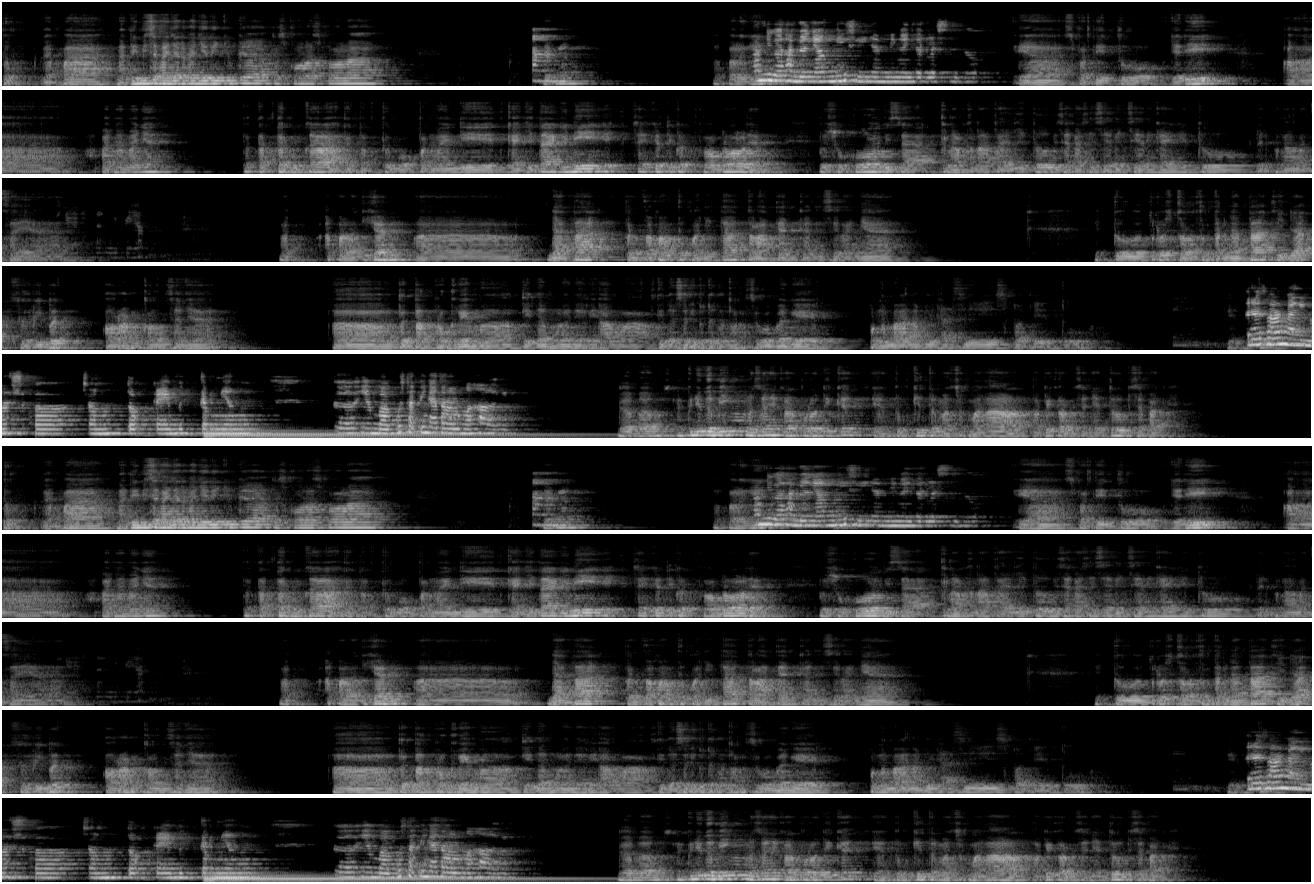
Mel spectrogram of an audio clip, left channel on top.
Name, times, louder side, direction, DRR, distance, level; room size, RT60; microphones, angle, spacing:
voice 1, 0.0-3.8 5.4-5.7 7.1-7.7 10.1-12.1 12.8-14.7 15.5-20.7 21.0-26.8 29.0-29.1 29.4-31.4 31.6-35.1 36.7-36.8 37.1-40.0 40.3-41.5 42.6-47.5 48.0-50.1 51.6-52.0 58.6-64.2, equal, 5° left, -2 dB, 7.2 m, -27 dB
voice 2, 5.3-5.6 7.5-9.7 51.7-55.4 55.7-57.5, left 3 dB, 40° left, 1 dB, 2.9 m, -20 dB
sound 1, 54.4-58.4, right 2 dB, 50° right, 6.6 m, -27 dB
19.5 x 14.5 x 9.5 m, 0.78 s
head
